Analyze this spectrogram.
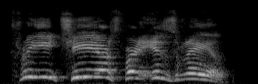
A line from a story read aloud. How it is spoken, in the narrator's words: he bawls out of him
